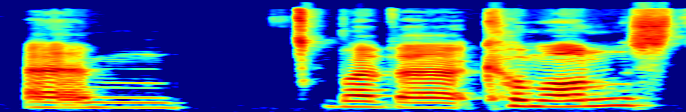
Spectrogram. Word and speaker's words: Gen Con: It's pronounced as if you were pressing the button on the little MIDI keyboard. The little MIDI keyboard that everyone had at school where it goes, come on, DJ. Yeah, whereas the other way it's pronounced is the kind of sound we would have on our soundboard.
